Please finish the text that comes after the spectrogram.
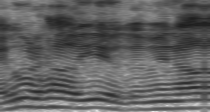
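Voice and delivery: usual speaking voice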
